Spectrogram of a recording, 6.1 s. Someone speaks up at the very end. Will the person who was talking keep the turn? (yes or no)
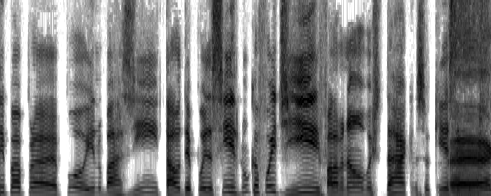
no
